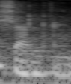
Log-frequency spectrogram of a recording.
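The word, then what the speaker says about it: charlatan: कोई नॉलेज नहीं होती है वो होता है शारलेटन। ठीक है?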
